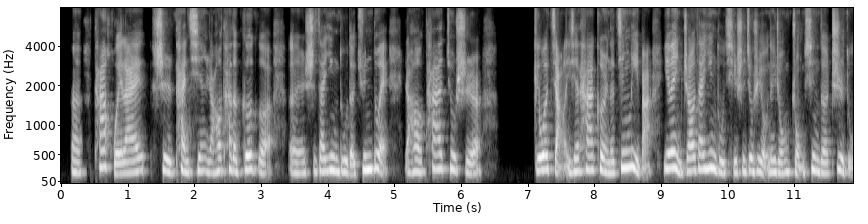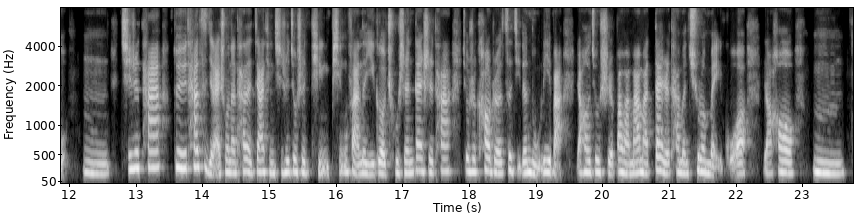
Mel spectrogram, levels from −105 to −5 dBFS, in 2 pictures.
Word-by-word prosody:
嗯， 195 -3 0 0.2
他 285 0 0
回 175 -12 +1
来 200 +5 0
是 210 -5 +1
探 205 0 0
亲， 220 +2 0
然 190 -1 -4
后 220 - 0
他 245 +2 -3
的 210 - +1
哥 240 +5 +4
哥， 195 -7 -4 0.3
嗯， 185 -1 -3
是 200 +1 -3
在 210 +1 0
印 225 0 +4
度 205 -1 +1
的 170 - 0
军 240 +8 +6
队， 260 0 +1 0.2
然 185 - -6
后 205 -2 +1
他 255 +4 -1
就 255 -1 -1
是 195 -6 -2 0.7
给 225 - -1
我 245 +1 +8
讲 245 - -1
了 - - -6
一 - - 0
些 210 +2 +2
他 235 +2 +1
个 235 0 +2
人 190 - 0
的 185 - +1
经 270 +8 +5
历 285 - +5
吧。 - - -4 0.2
因 260 0 +4
为 270 -1 +7
你 195 - +1
知 205 - -3
道 220 +1 +3
在 245 +2 +1
印 255 +1 +6
度 195 -5 0
其 185 +1 -3
实 195 +2 -2
就 220 +2 +1
是 205 0 0
有 180 - 0
那 200 0 +2
种 190 +2 -1
种 - - -3
姓 215 +2 +1
的 185 -2 0
制 215 +5 0
度， 375 - -7 0.2
嗯。 180 -4 -4 0.2
其 250 - 0
实 270 +1 +5
他 275 +1 0 0.2
对 275 -2 +4
于 260 - +3
他 280 +2 +1
自 280 -3 -4
己 180 - +1
来 - - 0
说 200 - -1
呢， 185 - -1
他 215 +3 -3
的 205 - +1
家 200 +2 0
庭 195 -2 -3
其 185 +1 -4
实 195 - +2
就 210 - 0
是 195 -2 -1
挺 185 -1 -6
平 - - -3
凡 205 -5 -1
的 185 - +1
一 170 0 -2
个 180 -1 +2
出 180 +3 -5
身， 190 0 -1
但 225 0 0
是 205 -2 -2
他 215 +2 -4 0.2
就 220 - -2
是 205 - +3
靠 220 +2 -1
着 190 -3 0
自 230 +5 -2
己 245 +7 -6
的 190 - +1
努 185 -4 +2
力 200 -1 +3
吧， - - -2 0.2
然 185 - -4
后 200 -1 +2
就 200 +1 0
是 195 -3 -2
爸 205 -1 0
爸 175 - 0
妈 185 +3 +1
妈 195 -3 +3
带 230 +5 0
着 175 -3 0
他 200 - -5
们 180 -2 0
去 225 +5 0
了 205 - +3
美 170 -3 -3
国。 180 0 -3 0.2
然 175 +1 -6
后， 190 -1 0 0.3
嗯， 185 -3 +1
205 Hz, 300 characters per minute, -20 LUFS, 185-230 Hz, 0.7 s, 我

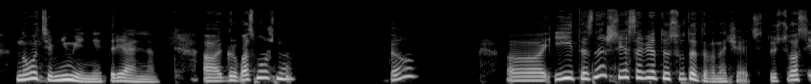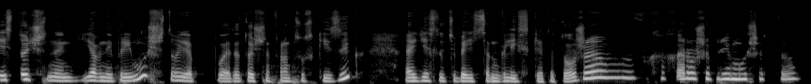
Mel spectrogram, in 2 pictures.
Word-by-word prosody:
но 235 +7 +5
тем 200 -5 +1
не 215 - +8
менее, 135 -11 +5
это 155 - -1
реально. 125 -7 -1 0.4
А, 160 0 0
я - - -1
говорю, 185 +2 +1
возможно 255 +2 +2 1.0
Да, 375 +1 -2 0.9
э, 180 0 0
и 285 +5 +6
ты 265 -1 +2
знаешь, 395 +7 0
я 325 0 +4
советую 300 -3 +3
с 260 - -7
вот 255 +1 -1
этого 155 - +2
начать. 135 -1 -6
То - - -5
есть 160 +3 -6
у - - -1
вас 215 0 0
есть 210 0 -1
точно 180 -7 +1
явные 170 -3 0
преимущества, 195 - 0
я 165 -4 +1
б - - -31 0.3
это 145 +2 -1
точно 155 -1 -2
французский 150 +1 -6
язык. 315 - 0 0.4
Э, 155 - +2
если 160 0 -2
у - - -9
тебя 150 +2 0
есть 150 +1 -5
английский, 145 -3 -2
это 145 - -7
тоже 165 - 0
в 315 -1 -1
х - - -24
х 275 - -8
хорошее 265 -1 0
преимущество. 245 0 0
185 Hz, 175 wpm, -23 LUFS, 155-260 Hz, 1.0 s, не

